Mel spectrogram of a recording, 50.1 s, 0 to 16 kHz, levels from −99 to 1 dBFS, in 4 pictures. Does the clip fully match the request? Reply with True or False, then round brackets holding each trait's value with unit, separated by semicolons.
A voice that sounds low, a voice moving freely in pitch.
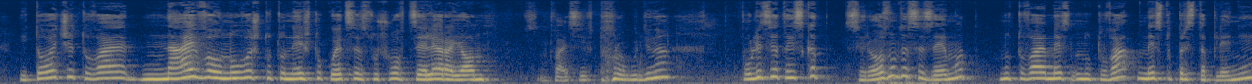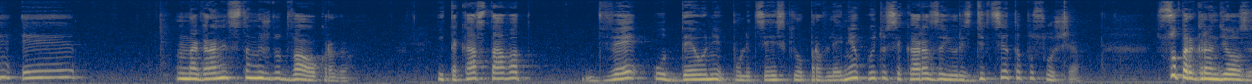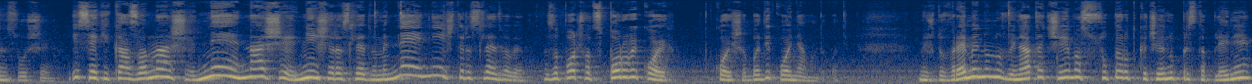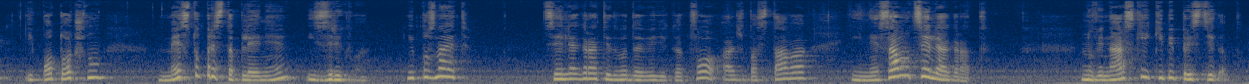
False (230 Hz; 5.9 semitones)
